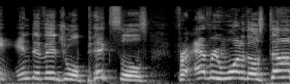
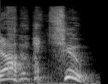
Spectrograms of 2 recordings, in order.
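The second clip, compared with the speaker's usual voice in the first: mock sneeze; slower than usual. Imagining himself setting dominoes up, then a mock sneeze. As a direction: pretend sneeze, drawn-in ah then burst.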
